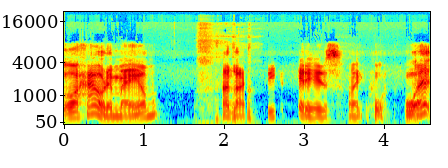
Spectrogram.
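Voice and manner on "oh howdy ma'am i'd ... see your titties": southern drawl, pitched a touch high. Retelling a surprising role, doing Cary-Hiroyuki Tagawa's southern accent. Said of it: "Cary Hiroyuki Tagawa's southern accent".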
